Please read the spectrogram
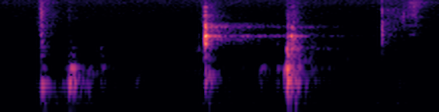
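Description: A handful of sharp metal knocks and clicks as a detonation-damaged piston and its connecting rod are worked out of the engine block's cylinder. One clink about halfway through rings briefly.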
